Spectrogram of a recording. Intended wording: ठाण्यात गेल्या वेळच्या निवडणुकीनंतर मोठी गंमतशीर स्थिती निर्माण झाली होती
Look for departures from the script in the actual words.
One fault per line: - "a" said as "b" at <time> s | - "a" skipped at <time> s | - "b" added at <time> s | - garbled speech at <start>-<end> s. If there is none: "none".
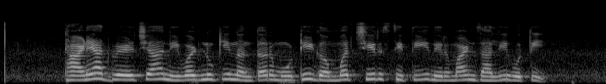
- "गेल्या" skipped at 1.1 s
